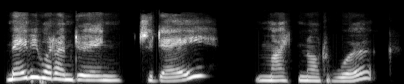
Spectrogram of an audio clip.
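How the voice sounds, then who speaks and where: A woman hosting a conversational interview, speaking deliberately and often rephrasing as she goes. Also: mid-range voice, animated, no echo, clean studio sound. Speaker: interviewer and podcast host.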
